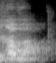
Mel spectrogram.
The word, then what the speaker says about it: Rava: J'ai dit Rabba, mais il y a aussi Rava. Et ça s'écrit exactement de la même manière. C'est juste qu'il y a une intonation différente et il faut pas les confondre.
